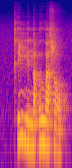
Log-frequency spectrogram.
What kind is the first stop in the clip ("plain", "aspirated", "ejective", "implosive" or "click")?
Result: aspirated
